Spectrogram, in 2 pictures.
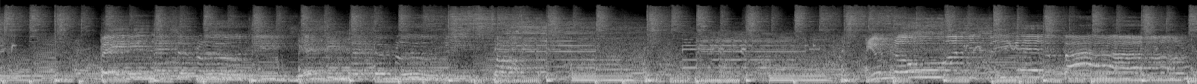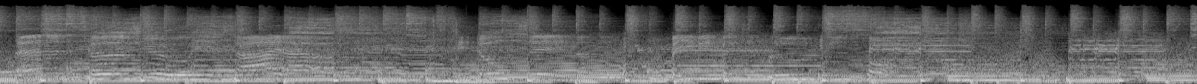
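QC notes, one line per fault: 16.63 s and 17.77 s, block of digital silence: two tiny dropouts where the signal goes straight to zero and back with no fade. The first lasts about 1.45 ms, which fits a 64-sample block, and the second about 4.35 ms. At these lengths they come across as ticks rather than audible holes. The likely cause is the output buffer not being filled in time, leaving zeros in its place.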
